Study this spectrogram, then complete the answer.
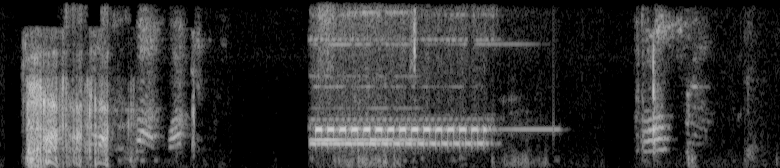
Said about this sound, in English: Somebody answer your phone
